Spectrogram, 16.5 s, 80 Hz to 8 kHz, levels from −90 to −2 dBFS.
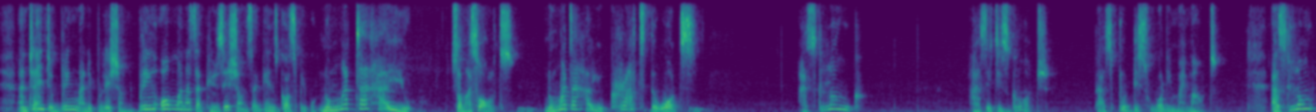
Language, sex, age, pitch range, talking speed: English, female, 60-79, 160-220 Hz, 150 wpm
